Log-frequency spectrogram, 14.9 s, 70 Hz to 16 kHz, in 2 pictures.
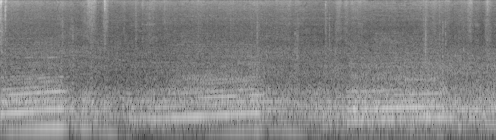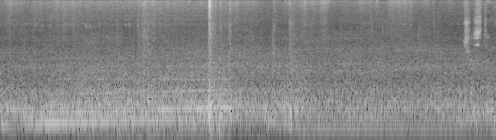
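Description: Car with a Skunk2 short shifter adapter driving in second gear: a loud, close engine drone whose pitch climbs and falls as it pulls through the gear, with no break in the sound.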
